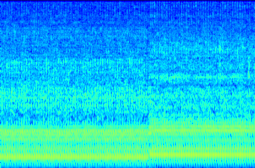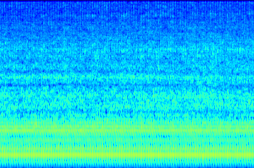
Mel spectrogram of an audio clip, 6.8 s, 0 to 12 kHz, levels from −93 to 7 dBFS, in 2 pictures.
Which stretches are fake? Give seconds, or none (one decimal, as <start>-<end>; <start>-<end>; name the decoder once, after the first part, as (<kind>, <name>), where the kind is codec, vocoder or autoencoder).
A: none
